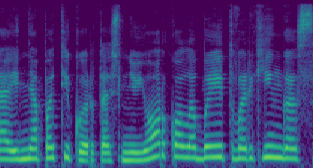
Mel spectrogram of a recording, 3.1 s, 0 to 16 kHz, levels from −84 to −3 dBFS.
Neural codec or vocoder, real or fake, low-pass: none; real; 14.4 kHz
